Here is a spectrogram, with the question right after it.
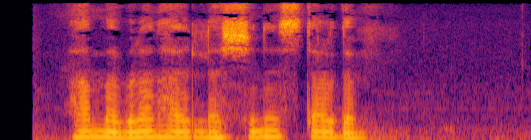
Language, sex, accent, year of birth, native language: Uzbek, male, Andijon, 2003, Uzbek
